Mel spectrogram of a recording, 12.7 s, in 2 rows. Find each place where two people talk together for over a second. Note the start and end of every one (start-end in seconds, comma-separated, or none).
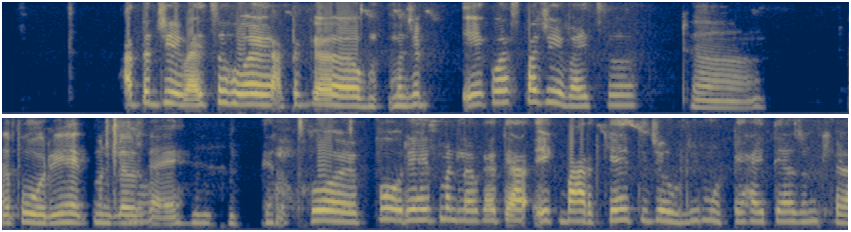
none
